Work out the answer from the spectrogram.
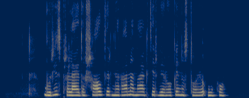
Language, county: Lithuanian, Alytus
